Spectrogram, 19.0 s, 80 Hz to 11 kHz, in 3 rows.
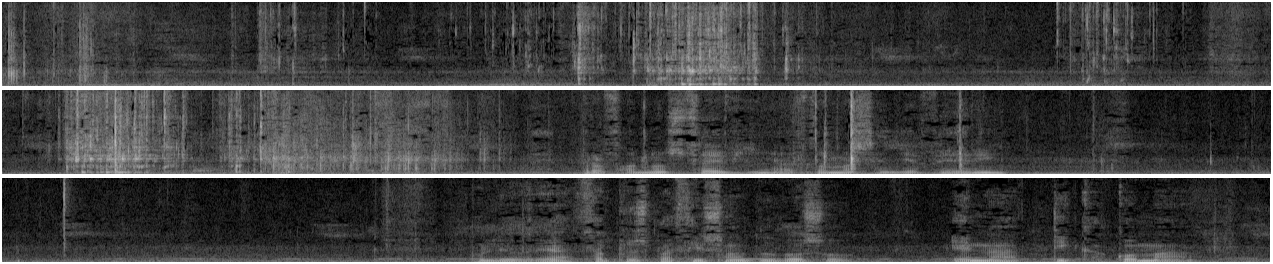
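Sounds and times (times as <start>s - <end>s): water trickling along metal gutter: 1.1s - 4.3s, 5.2s - 5.9s, 6.5s - 8.8s.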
